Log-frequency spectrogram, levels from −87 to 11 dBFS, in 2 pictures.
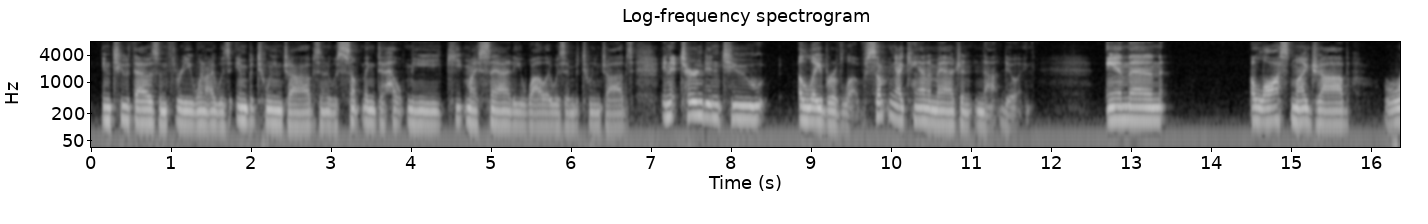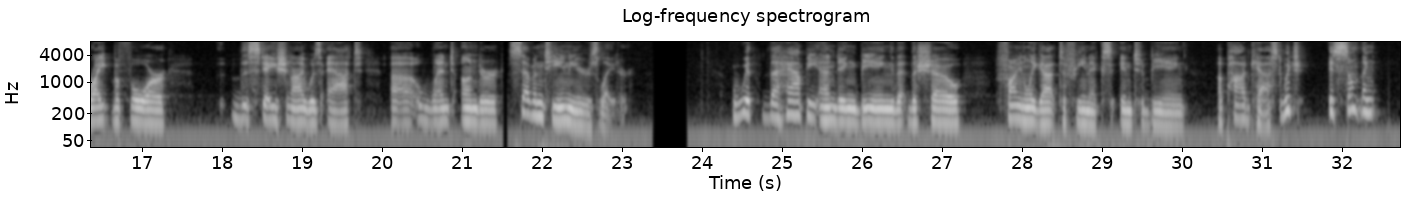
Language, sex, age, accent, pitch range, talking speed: English, male, 40-59, American, 105-140 Hz, 140 wpm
